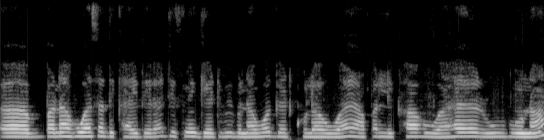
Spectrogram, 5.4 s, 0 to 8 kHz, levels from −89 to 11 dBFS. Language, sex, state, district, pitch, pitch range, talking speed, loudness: Hindi, female, Uttar Pradesh, Jalaun, 215 Hz, 210-230 Hz, 240 wpm, -17 LUFS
